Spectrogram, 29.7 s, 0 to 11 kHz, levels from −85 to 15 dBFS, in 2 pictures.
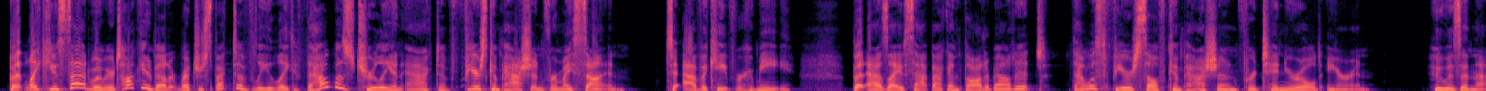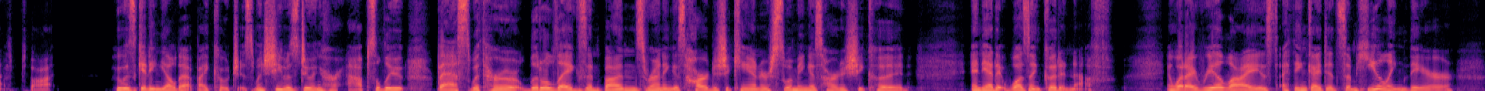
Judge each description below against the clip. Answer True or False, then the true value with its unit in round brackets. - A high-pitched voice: True (210 Hz)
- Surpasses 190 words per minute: True (200 wpm)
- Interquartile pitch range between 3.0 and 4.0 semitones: False (5.2 semitones)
